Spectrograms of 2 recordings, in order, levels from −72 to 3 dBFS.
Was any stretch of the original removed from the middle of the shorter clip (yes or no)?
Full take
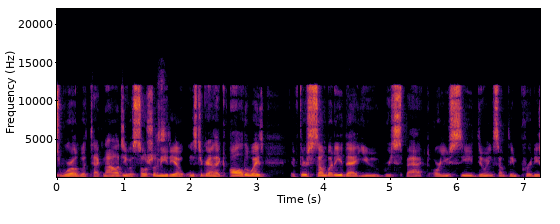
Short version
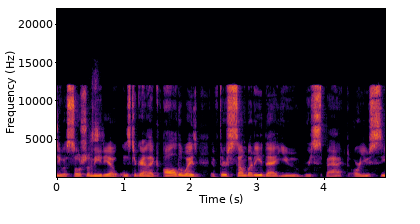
yes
